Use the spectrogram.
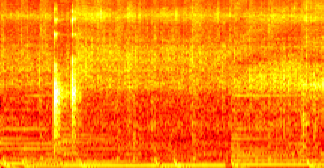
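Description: Taro frying in a pan for a chicken dish, a constant close sizzle with two sharp clinks of a utensil near the start, then steady crackling over a low background hum.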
